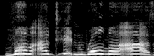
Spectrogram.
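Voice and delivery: high, loud, drawn-out protest; mock child whining. Daughter denying to mama, loud hammed-up whine. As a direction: wail your innocence like an indignant kid. Daughter's louder denial, acted.

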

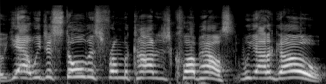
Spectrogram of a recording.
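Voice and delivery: high, loud, hurried; urgent excited guys. Retold or imitated. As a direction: rush it like you're fleeing. Thieves urgently asking for ride.

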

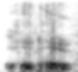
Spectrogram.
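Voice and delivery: slow, loud mocking voice; put-on voice. Friend teasing Caleb, slow loud put-on voice. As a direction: drag it out as a jab.

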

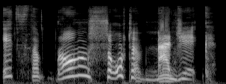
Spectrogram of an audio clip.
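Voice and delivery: high, loud, slow screech. A narrator's reading. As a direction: screech it out in alarm. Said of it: "screeched Granny".

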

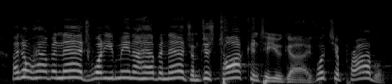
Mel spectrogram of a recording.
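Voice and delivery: high, loud, defensive outburst; edgy. Retold or imitated. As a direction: re-enact an indignant argument at full pitch. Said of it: "No, you have an edge".

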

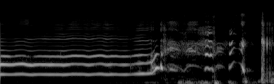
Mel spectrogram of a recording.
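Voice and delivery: high squealing giggle; can't stop giggling; breaking character giggling. Real, not acted. Giggling fit after joke.

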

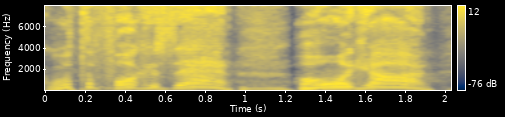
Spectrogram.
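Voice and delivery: high, loud panicked cry. Retold or imitated. Frightened campers hearing the creature, high-pitched panic. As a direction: mimic terror at a sudden scream. Terrified campers hear the scream.

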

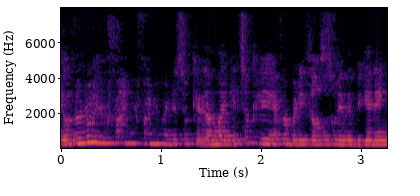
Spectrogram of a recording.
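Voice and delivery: mock soothing of a nervous model; imitating coaxing photographers.

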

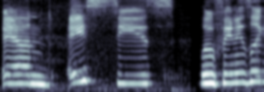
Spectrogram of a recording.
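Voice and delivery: ordinary delivery

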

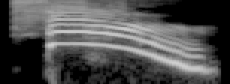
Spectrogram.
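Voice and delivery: very high, shrill yell of "Sir"; mock yelling. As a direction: imitate a woman yelling from outside the car. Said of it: "yelling at me".

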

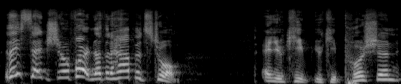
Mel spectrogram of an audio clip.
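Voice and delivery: ordinary delivery

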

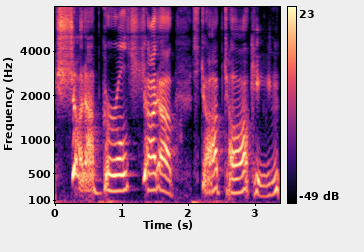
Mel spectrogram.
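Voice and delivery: half-joking yell to shut them up; mock scream at girls. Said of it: "start screaming at them like".

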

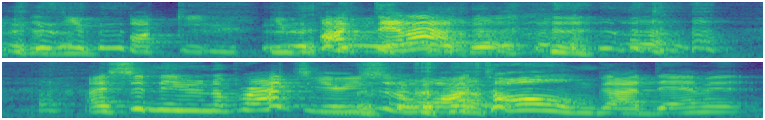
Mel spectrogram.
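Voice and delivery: high, loud, laughing mock fury; retelling yelling at a friend in the truck, laughing; mock angry rant. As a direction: scold the friend in hammed-up rage.

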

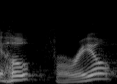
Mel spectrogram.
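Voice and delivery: slow, doubtful "Hope for real?" with a rising end; eye-rolling teen scoffing; preacher mocking a teenager's sarcasm; sarcastic teenager. Shown as a demonstration. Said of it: "with a sarcastic twist".

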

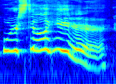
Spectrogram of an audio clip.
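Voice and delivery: high, drawn-out melting coo; touched, gushing. Acted. Fan sees the series' old trademark, touched cooing. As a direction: let the heart melt, hammed up. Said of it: "my heart just went like".

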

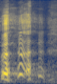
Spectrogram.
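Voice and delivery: high, bright burst of laughter; a short laugh at yourself. Real, not acted. Pastor laughing with the church, short high laugh.

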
